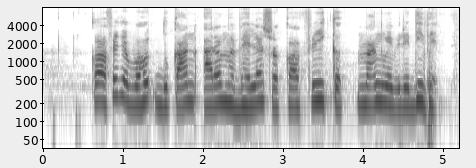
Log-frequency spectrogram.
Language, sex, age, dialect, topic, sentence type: Maithili, male, 25-30, Southern/Standard, agriculture, statement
